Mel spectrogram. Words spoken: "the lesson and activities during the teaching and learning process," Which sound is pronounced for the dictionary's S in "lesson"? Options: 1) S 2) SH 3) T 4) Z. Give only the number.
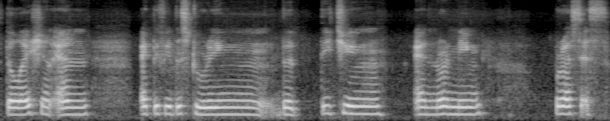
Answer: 2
